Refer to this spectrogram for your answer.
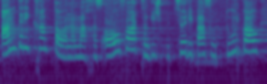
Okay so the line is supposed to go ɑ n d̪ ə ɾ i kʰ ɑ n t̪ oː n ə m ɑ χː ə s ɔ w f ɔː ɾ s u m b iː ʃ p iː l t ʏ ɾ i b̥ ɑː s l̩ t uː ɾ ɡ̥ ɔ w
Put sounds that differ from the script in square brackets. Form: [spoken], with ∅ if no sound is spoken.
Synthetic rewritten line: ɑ n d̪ ə ɾ i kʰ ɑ n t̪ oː n ə m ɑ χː ə s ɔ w f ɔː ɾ [t͡s] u m b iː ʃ p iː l [t͡s] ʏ ɾ i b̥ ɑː s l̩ t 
